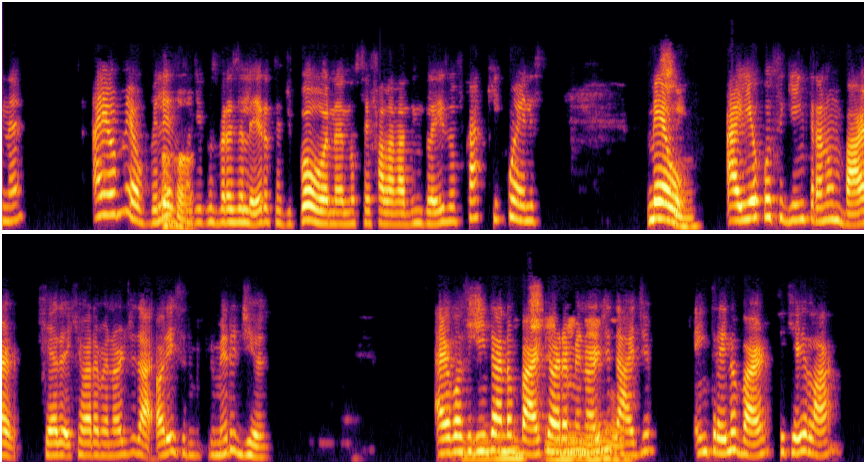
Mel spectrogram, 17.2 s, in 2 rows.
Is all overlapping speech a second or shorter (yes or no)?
no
